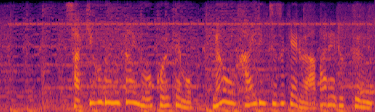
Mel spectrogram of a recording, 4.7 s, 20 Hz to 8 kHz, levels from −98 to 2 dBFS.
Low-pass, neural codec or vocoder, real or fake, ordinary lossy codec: 7.2 kHz; vocoder, 44.1 kHz, 128 mel bands every 512 samples, BigVGAN v2; fake; Opus, 24 kbps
